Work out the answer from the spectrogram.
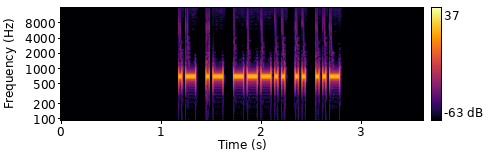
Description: Morse code, heard as a keyed tone, about 34 wpm, 700 Hz. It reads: AA8IU
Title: USA Call Signs - 5 Characters - 4x Character Spacing - 35wpm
